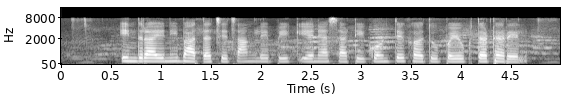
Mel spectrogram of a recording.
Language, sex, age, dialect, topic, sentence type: Marathi, female, 25-30, Standard Marathi, agriculture, question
